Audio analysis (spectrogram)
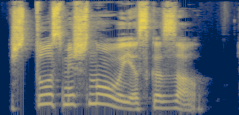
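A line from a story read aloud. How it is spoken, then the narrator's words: Louder growl. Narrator (Russian): Рычит он еще громче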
